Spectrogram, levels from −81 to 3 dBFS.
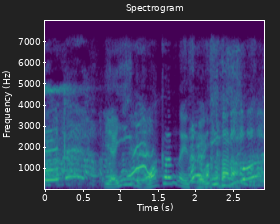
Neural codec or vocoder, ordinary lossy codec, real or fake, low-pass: autoencoder, 48 kHz, 128 numbers a frame, DAC-VAE, trained on Japanese speech; none; fake; 7.2 kHz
